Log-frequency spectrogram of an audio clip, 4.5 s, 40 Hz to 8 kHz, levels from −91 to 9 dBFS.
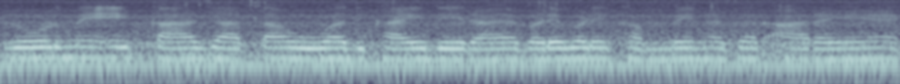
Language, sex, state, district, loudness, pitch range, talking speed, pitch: Hindi, male, Chhattisgarh, Raipur, -13 LUFS, 185-195 Hz, 225 wpm, 190 Hz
